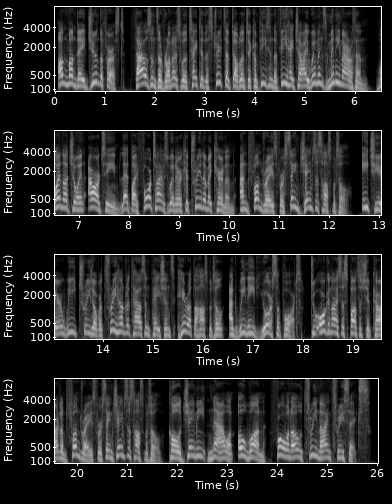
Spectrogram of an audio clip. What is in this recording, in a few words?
radio ad fast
